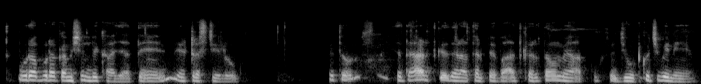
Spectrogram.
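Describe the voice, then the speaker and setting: A spiritual teacher gives a discourse at a meditation session, challenging listeners with rhetorical questions and casual asides. His brisk voice is heavily gravelly and husky, a little high and a little mellow. The recording is dull and lo-fi.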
